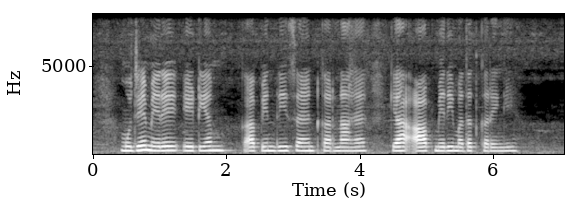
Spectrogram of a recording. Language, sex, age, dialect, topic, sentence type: Hindi, female, 18-24, Hindustani Malvi Khadi Boli, banking, question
